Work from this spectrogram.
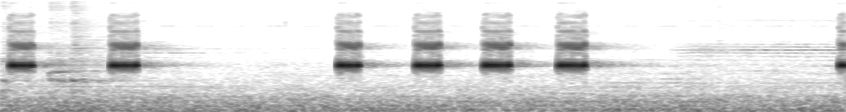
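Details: Frog or toad calling to attract a mate: short, steady, buzzy notes held on one pitch, given singly and then in a quick burst of four, with gaps of quiet between them.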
